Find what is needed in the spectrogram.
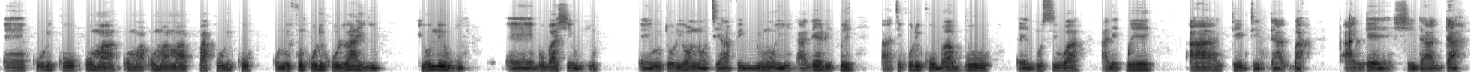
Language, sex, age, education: Yoruba, male, 46-60, tertiary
